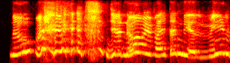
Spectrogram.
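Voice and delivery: a real laugh carrying her retold answer; laughing reply. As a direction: laugh off the bad news. Retelling her own reply to friend.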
